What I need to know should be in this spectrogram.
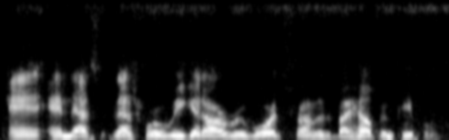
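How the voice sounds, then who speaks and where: A man's voice: medium pitch, steady tone, fairly quick, no room sound, poor audio. A man speaking earnestly as a podcast guest and mentor, with emphatic, repetitive, streetwise phrasing. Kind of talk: earnest personal testimony in conversation.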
